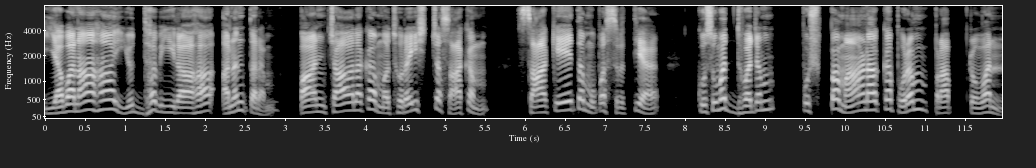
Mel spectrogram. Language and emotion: Sanskrit, neutral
